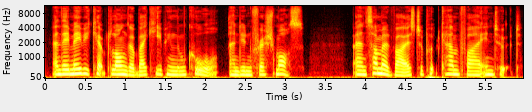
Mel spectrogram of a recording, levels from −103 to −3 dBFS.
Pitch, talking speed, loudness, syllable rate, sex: 185 Hz, 220 wpm, -17 LUFS, 5.7 syllables/s, female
